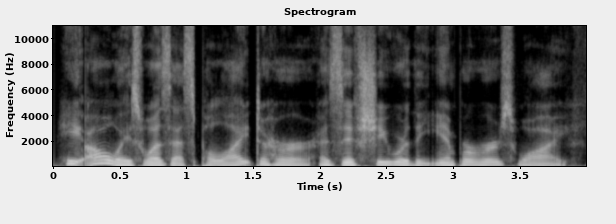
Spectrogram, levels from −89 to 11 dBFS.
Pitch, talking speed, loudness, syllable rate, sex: 180 Hz, 210 wpm, -16 LUFS, 5.3 syllables/s, female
